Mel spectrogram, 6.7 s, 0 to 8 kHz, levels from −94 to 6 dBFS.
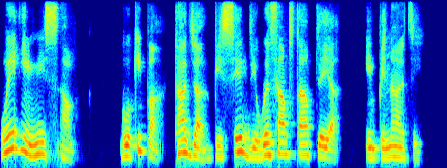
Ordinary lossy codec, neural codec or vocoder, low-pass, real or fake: none; codec, 16 kHz, 1 kbps, X-Codec, HuBERT features, trained on general audio; none; fake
